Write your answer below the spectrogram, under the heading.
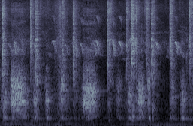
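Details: Mother hens with their baby chicks, two hens reacting on seeing food: low, rounded clucks in short bursts, three main groups over four seconds, with faint high chick peeps and scratchy rustling between.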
